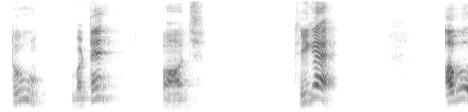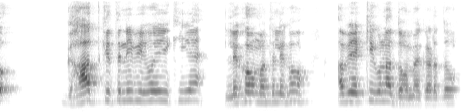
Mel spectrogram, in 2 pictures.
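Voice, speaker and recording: Male maths tutor, high voice, quizzes the class and answers himself, muffled lo-fi sound. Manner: asks students questions and answers them himself; repeats key steps aloud while writing. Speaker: maths teacher. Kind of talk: exam-prep maths lecture. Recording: dull lo-fi sound.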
